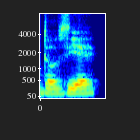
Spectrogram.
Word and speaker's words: Dozie: So my name Dozie is actually pronounced Dozie.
